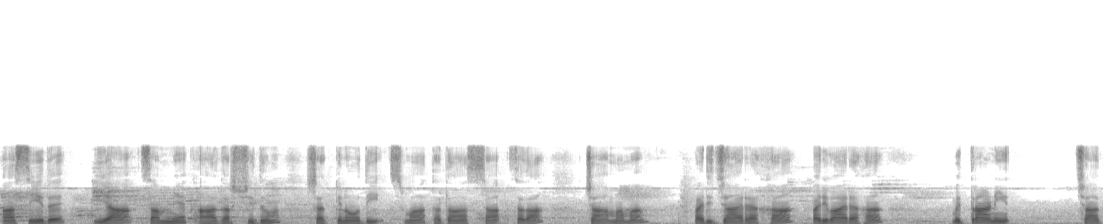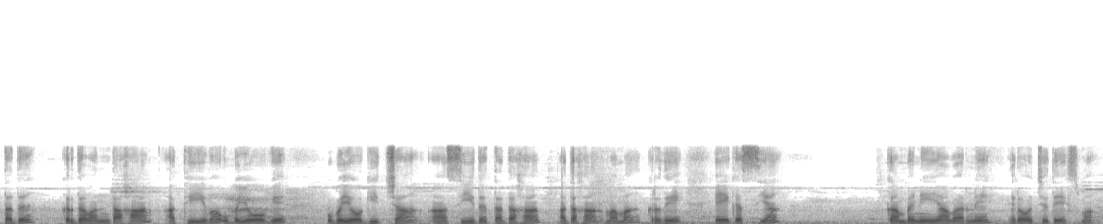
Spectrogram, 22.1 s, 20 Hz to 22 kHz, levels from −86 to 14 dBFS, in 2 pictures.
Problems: background sounds at intervals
